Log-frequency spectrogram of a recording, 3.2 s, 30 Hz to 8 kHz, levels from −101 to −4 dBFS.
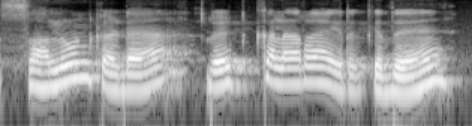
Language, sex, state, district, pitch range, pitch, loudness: Tamil, female, Tamil Nadu, Kanyakumari, 155-215 Hz, 195 Hz, -13 LUFS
